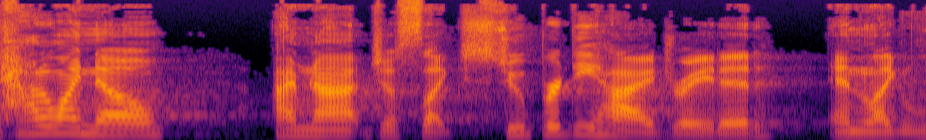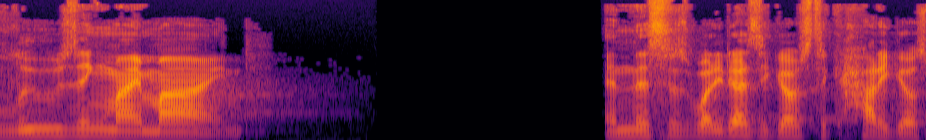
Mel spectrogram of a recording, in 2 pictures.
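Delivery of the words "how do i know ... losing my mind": normal talking voice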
